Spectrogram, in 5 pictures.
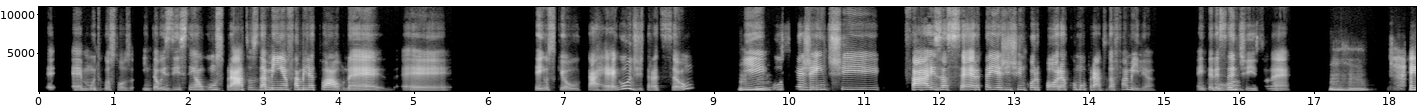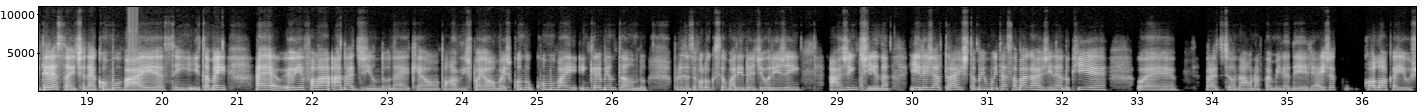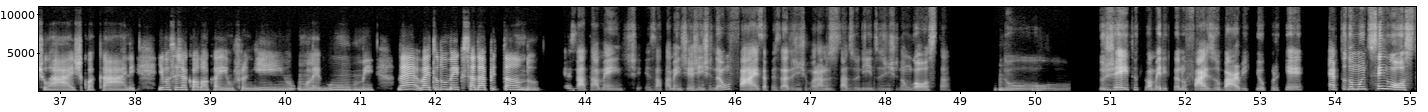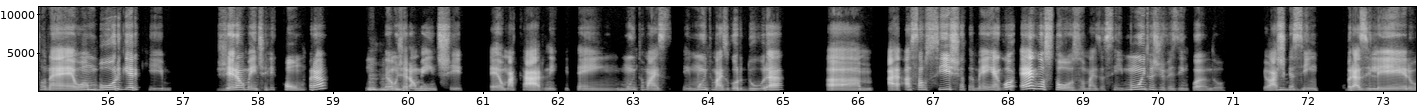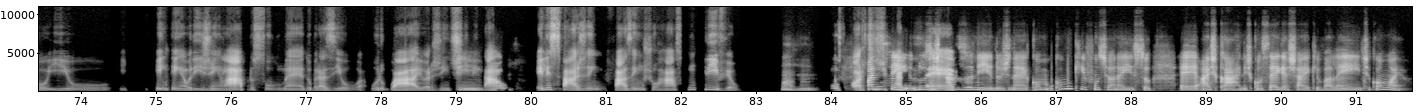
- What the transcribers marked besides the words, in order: in Spanish: "anadindo"; "añadiendo" said as "anadindo"; put-on voice: "barbecue"; other background noise
- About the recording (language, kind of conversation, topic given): Portuguese, podcast, Qual é uma comida tradicional que reúne a sua família?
